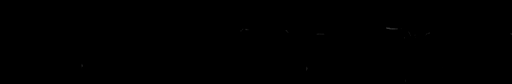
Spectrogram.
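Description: Near silence with a small bird chirping faintly: a string of short, high chirps starting about two seconds in.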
